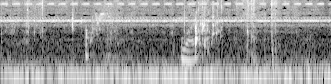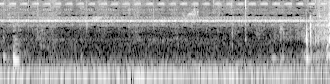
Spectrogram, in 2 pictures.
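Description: A girl scoops wet mud by hand.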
